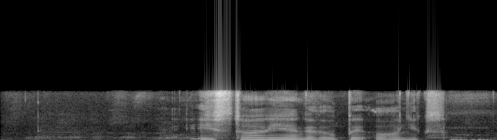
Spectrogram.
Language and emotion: Russian, sad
